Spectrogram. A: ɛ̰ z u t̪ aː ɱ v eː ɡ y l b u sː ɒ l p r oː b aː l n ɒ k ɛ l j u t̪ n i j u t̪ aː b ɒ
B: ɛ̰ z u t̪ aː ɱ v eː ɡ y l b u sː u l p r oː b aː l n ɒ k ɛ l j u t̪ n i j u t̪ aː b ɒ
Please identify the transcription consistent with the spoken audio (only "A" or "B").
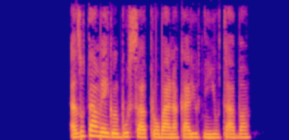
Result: A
